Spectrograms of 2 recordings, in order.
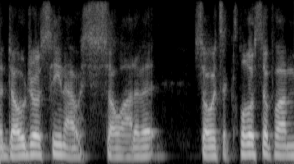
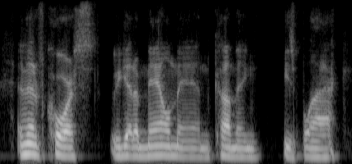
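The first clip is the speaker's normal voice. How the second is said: ordinary talk, nothing marked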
